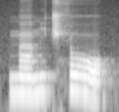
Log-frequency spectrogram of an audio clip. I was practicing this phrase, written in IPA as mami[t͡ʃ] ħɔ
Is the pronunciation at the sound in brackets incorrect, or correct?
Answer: correct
